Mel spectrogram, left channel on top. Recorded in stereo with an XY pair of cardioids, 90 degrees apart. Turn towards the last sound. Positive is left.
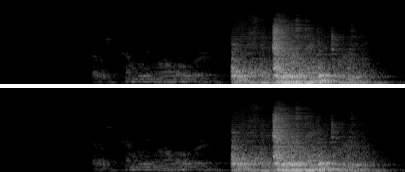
turn(degrees=10)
